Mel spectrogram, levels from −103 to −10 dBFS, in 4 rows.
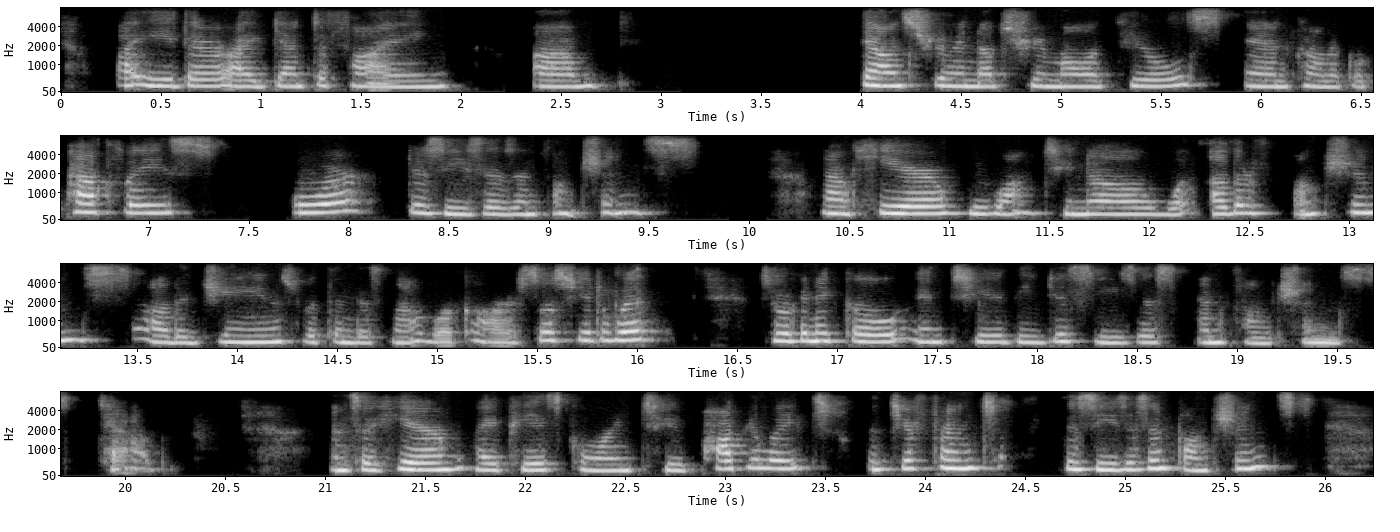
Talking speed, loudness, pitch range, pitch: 130 wpm, -26 LUFS, 225-285 Hz, 245 Hz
